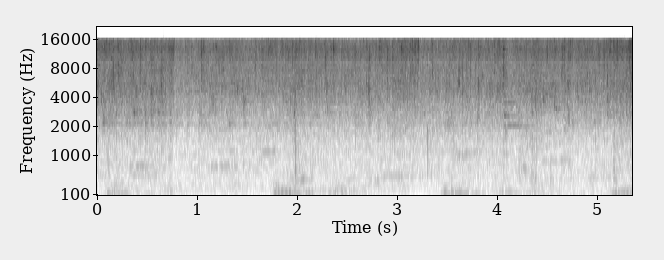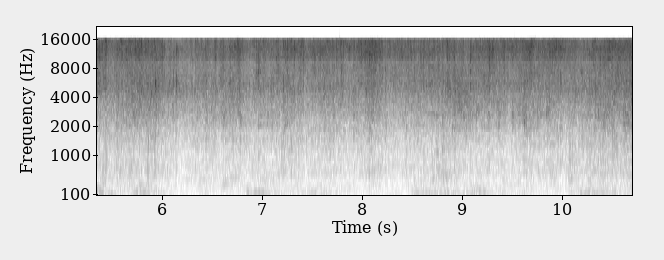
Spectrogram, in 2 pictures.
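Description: Pieces of pointed gourd (potol) sizzling steadily as they fry in oil in a metal kadai, turned now and then with a spatula that knocks and scrapes against the pan roughly once a second. The potol are close to fried through.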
